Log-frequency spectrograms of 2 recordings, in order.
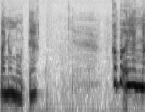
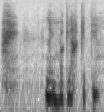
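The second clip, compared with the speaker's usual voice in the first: softer aside under breath; whispered aside; 3 semitones lower, 7 dB quieter than usual. Acted. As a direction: keep it to herself, hushed. Hiding her thoughts. (sibabassit nga ayug)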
